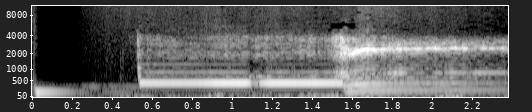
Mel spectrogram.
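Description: signal or alarm, telephone call dialing tones

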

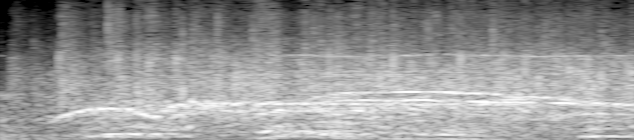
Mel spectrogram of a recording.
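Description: crowd, standing ovation

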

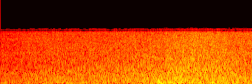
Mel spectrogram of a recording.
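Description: nature, surf waves breaking

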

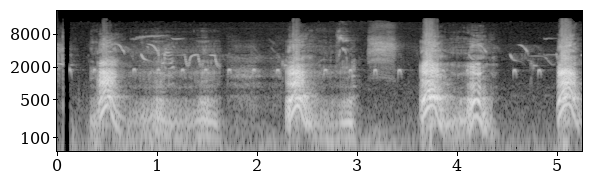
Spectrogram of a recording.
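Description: animal, big dog barking

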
